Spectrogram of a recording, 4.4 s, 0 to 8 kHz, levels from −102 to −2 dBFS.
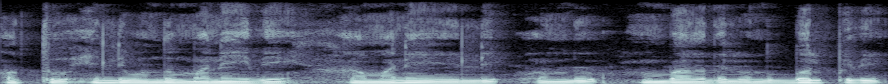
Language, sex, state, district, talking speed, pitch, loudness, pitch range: Kannada, male, Karnataka, Koppal, 160 wpm, 115 Hz, -14 LUFS, 115-120 Hz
